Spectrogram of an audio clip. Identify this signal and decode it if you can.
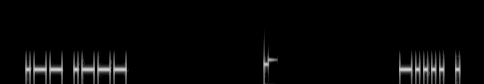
Morse code, heard as a keyed tone, about 30 wpm, 700 Hz. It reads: W J 6 E
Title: Two Challenging Letter-Number Combinations 30wpm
